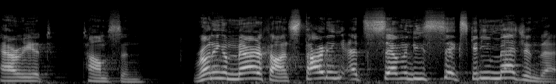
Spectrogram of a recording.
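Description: A man speaks at a moderate pace in a raised, projected voice, bright and sharp in tone, pitched extremely high with very wide swings in pitch. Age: 30s. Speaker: pastor. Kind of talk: sermon. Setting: church.

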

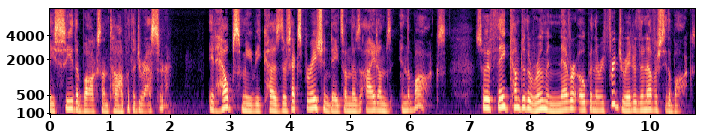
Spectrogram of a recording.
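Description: At a fairly quick pace, a man with an American accent speaks at a fairly high pitch with ordinary pitch variation on a very clean recording with a silent background. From Ohio, US (Youngstown). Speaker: hotel company president. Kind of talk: interview.

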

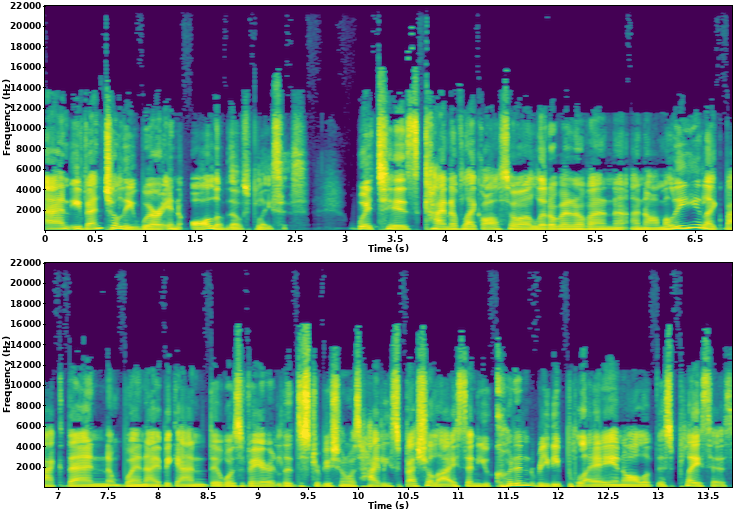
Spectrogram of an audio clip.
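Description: This voice has a dark, mellow tone, very even loudness, ordinary pitch variation and hardly any pauses. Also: woman, very deep, low pitch for a woman, moderate pace. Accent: Spanish. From Colombia, Caribbean coast (Barranquilla). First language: Spanish. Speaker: skincare company founder. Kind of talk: interview.

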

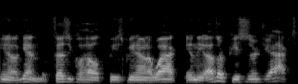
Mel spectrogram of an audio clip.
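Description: Speaking at a very fast pace, a man with an American accent comes through with a dry, close sound with no echo over a quiet background. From Montana, US. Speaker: retreat foundation founder. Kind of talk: interview.

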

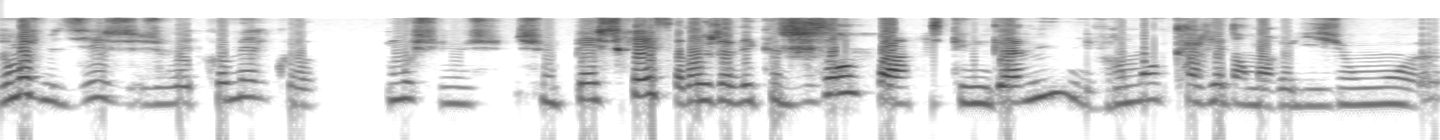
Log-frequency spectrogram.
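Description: A woman with a fairly high pitch talks in a normal speaking voice, her pitch varying in an ordinary way. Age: young. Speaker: university student. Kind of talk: interview.

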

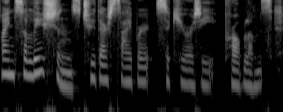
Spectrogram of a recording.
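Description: Very wide pitch swings mark this speaker's Northern Irish accent, captured with a dry, close sound and no echo. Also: woman. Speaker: podcast host. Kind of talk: interview. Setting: studio.

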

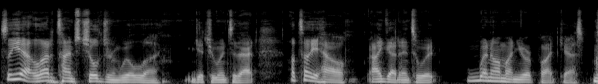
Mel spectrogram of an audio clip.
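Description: A man talks at a very fast pace and medium pitch, with very wide pitch swings but very even loudness. The recording is very clean, with a silent background. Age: 50s. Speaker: podcast host. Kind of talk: music commentary; casual chat.

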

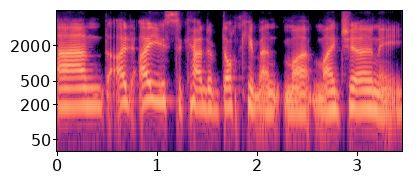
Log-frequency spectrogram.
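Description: Against a quiet background, a woman speaks in a southern English accent. Her pitch is medium and her pace fairly slow. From England. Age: 70s. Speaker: founder of a sobriety community. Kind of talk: interview storytelling.

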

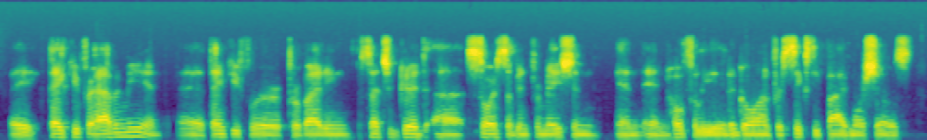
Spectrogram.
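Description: Speaking with a Californian accent, a man uses a very deep, low pitch at a moderate pace. His intonation is monotone and flat, and his loudness very even. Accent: Californian American. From San Francisco Bay Area, California. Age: 50s. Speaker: fan of the film. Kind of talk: interview. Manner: halting, repeats words.

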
